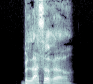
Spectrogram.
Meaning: inflection of blass: 1. strong/mixed nominative masculine singular comparative degree 2. strong genitive/dative feminine singular comparative degree 3. strong genitive plural comparative degree
- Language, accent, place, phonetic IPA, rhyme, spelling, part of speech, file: German, Germany, Berlin, [ˈblasəʁɐ], -asəʁɐ, blasserer, adjective, De-blasserer.ogg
